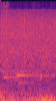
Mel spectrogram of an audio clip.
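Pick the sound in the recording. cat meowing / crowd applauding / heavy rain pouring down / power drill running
heavy rain pouring down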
